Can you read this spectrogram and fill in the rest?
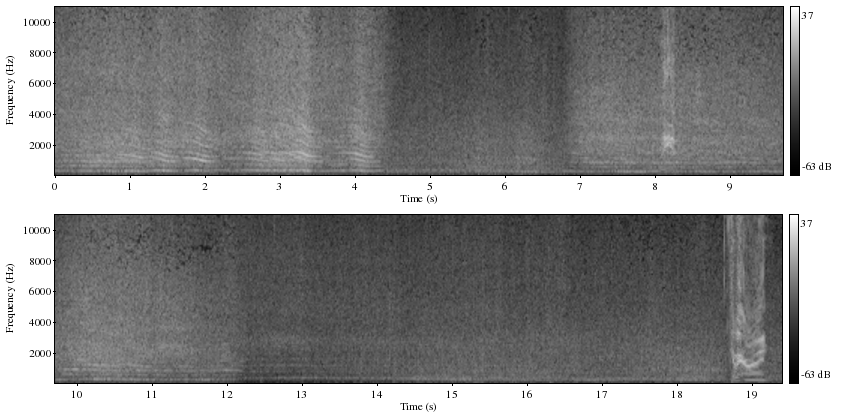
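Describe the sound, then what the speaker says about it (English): Legend race car engines revving and rising in pitch at Martinsville, loud and continuous with shifting tones, a louder burst near the end, heard under someone talking. "These Legend cars really sound cool when they get out of gas."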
